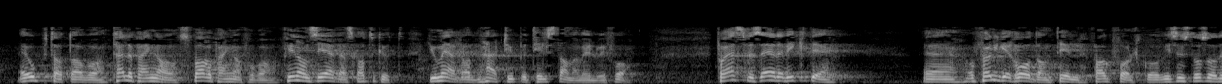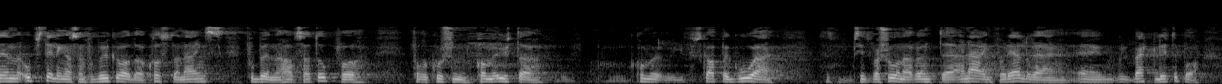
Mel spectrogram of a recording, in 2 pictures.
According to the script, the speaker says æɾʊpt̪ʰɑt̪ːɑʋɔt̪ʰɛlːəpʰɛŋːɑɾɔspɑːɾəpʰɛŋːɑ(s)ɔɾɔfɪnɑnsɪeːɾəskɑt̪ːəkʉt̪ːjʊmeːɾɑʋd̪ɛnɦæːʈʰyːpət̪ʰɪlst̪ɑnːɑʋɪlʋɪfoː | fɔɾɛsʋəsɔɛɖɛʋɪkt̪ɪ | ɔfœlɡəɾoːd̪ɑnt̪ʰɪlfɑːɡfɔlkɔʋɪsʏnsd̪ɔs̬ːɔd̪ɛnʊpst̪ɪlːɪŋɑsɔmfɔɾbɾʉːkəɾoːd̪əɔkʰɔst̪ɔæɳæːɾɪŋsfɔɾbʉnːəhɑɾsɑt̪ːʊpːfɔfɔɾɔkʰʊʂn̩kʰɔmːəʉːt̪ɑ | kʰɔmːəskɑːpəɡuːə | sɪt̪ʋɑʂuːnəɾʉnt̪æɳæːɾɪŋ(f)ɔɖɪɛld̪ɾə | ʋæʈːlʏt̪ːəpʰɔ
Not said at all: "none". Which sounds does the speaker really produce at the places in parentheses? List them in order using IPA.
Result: f, f

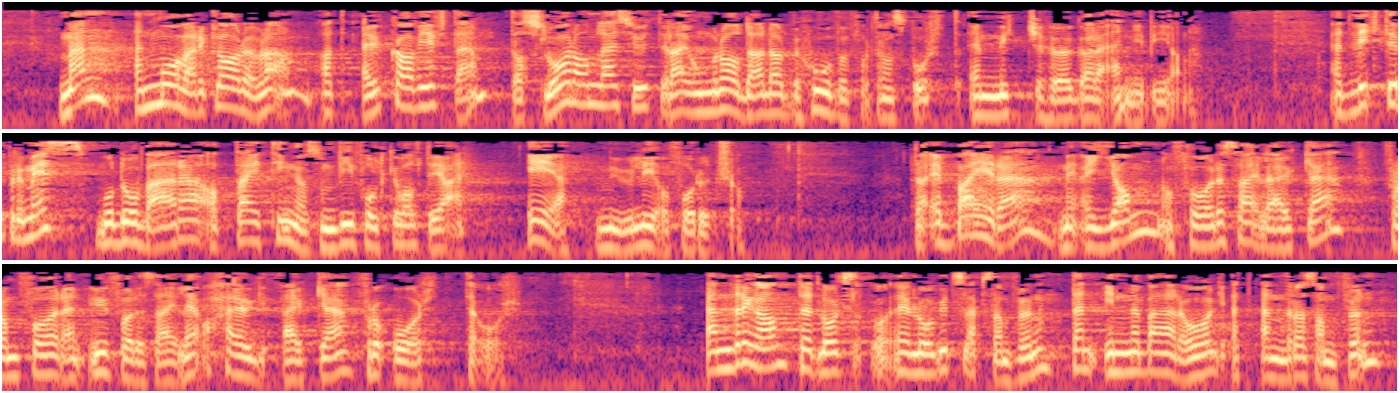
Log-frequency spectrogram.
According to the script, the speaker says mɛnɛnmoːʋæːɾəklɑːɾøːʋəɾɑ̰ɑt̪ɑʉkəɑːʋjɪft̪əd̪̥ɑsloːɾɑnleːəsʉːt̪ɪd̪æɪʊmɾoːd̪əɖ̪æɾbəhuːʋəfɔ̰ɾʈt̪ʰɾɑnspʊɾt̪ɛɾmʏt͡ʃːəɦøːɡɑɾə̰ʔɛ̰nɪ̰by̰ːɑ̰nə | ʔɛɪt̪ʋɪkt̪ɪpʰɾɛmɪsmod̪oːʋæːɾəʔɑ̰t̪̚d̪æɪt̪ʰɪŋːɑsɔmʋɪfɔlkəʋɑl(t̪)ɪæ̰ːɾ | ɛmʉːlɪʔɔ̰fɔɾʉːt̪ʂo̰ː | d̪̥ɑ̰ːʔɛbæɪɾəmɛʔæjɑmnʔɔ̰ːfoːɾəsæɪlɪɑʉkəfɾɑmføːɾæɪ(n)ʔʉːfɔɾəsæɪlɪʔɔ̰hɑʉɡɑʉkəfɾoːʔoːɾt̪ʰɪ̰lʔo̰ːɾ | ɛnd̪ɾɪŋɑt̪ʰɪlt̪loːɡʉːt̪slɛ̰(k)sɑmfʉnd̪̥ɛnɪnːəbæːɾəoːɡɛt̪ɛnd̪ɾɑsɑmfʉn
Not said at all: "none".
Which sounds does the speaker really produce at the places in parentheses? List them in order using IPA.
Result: t̪, n, p

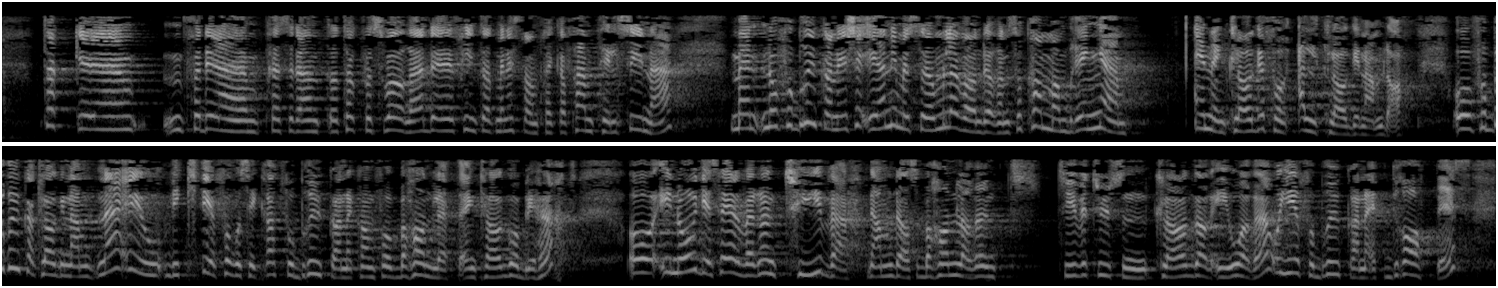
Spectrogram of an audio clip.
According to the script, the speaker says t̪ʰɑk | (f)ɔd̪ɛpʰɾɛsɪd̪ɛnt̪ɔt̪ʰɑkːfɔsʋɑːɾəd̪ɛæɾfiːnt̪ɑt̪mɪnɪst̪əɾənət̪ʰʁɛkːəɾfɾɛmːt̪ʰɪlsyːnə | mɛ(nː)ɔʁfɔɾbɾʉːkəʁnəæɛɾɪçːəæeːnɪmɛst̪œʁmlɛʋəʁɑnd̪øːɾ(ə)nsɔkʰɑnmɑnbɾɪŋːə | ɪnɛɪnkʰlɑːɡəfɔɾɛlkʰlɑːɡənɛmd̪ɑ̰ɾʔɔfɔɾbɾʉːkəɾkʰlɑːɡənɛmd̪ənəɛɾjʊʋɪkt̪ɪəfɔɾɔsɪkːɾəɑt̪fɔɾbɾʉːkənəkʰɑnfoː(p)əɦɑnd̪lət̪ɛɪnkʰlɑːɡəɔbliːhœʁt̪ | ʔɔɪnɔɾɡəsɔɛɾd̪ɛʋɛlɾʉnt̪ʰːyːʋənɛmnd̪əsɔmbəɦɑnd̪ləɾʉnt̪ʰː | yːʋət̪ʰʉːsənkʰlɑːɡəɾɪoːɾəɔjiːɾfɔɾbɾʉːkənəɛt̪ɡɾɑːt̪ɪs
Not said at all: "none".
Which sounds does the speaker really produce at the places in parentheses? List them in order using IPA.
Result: f, nː, ə, b

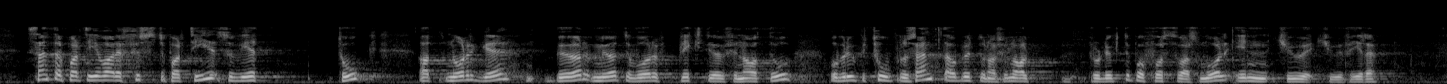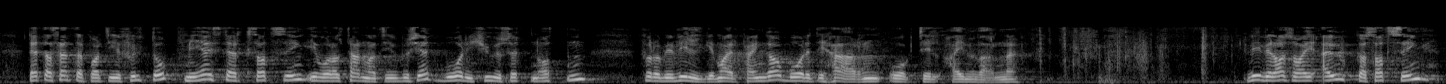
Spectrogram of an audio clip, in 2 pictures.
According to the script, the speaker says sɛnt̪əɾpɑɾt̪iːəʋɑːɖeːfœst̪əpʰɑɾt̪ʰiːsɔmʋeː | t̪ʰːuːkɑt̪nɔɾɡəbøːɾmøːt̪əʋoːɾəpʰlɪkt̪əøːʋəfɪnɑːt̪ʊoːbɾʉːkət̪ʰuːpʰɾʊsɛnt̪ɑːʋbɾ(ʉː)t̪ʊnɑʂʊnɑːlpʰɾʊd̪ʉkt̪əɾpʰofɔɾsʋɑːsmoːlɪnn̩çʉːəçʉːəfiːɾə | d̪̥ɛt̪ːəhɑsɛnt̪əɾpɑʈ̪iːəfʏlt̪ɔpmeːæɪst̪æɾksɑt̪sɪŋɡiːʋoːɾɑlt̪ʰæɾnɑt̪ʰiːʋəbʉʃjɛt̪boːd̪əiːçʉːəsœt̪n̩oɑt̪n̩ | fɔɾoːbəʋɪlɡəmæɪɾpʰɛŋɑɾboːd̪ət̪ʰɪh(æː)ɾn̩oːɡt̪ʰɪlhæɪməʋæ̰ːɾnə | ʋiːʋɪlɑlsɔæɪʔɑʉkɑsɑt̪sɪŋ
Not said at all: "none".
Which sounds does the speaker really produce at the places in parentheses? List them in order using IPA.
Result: ʉ, æː

